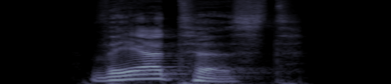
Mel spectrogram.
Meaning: inflection of währen: 1. second-person singular preterite 2. second-person singular subjunctive II
- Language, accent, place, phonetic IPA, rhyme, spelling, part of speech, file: German, Germany, Berlin, [ˈvɛːɐ̯təst], -ɛːɐ̯təst, währtest, verb, De-währtest.ogg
